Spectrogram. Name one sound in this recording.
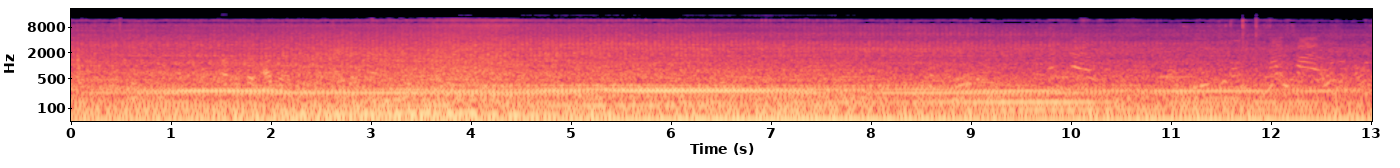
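A bus engine idles and hums loudly close by.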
